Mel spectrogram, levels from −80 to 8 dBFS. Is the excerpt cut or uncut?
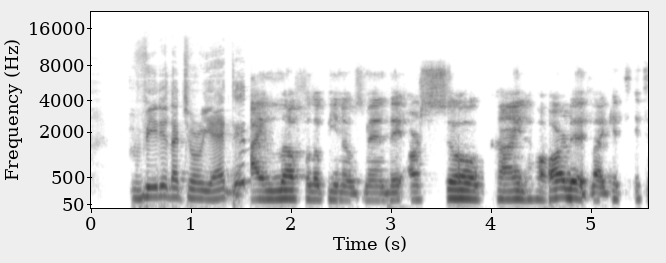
cut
